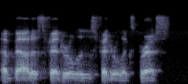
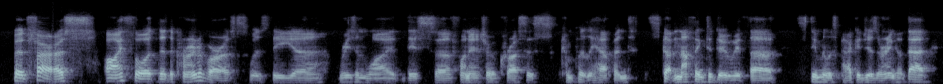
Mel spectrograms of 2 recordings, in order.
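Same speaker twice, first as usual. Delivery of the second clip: usual speaking voice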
